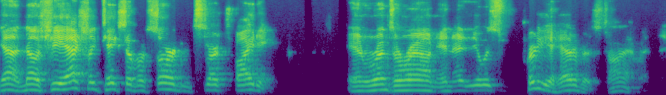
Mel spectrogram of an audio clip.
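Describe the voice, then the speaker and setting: A man with an American accent speaks in a raised, projected voice at a fairly quick pace. His pitch is high, with a bright, sharp tone and fairly even intonation. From Los Angeles, US. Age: 70s. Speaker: retired photographer and computer consultant. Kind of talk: casual interview. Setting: video call.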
